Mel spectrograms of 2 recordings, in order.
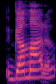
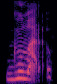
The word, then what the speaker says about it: Gumato: mugato gumato i think that's that's how you pronounce it mug it's not megado gamato is mugado gumato um so without further ado let's get started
